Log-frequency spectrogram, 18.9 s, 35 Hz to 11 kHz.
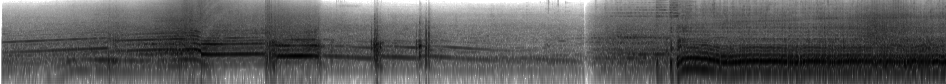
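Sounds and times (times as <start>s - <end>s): car engine accelerating hard: 13.6s - 18.9s.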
